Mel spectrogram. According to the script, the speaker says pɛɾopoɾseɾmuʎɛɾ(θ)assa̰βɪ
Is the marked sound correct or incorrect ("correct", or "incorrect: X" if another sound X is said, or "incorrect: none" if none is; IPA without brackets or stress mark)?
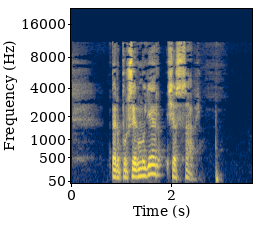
incorrect: ʃ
